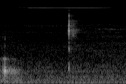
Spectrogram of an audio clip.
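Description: A single crisp computer mouse click sounds once, close and distinct, against a quiet background.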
